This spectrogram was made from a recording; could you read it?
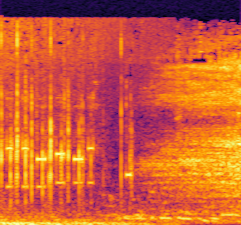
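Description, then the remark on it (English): A quick series of telephone keypad dialing tones as someone dials on a borrowed phone, about five short beeps in a row, a brief pause and one more, then a low steady hiss of line or room noise. “Can I use your phone?”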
